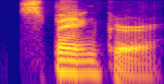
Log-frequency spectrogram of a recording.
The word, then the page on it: spanker: American English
